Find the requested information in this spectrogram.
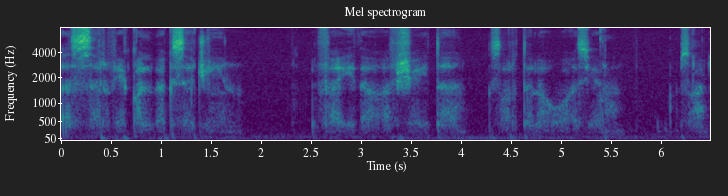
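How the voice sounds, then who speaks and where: A whispered voice with an Iraqi accent, very slow in pace. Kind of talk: ASMR casual chat. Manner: whispered, soft-spoken.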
